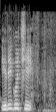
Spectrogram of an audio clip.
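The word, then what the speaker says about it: 入口: kan kakinya keluar ya Berikut ini adalah iriguchi bacanya beda ya tadi Khairul ada ireru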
